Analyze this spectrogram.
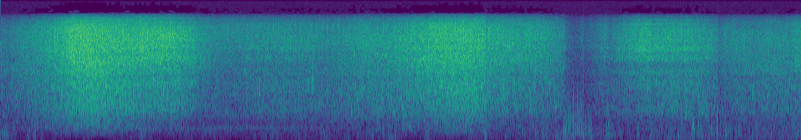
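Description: Small sea waves washing onto a sandy beach: a hiss of surf that swells and fades three times, loudest about a second in.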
